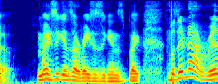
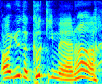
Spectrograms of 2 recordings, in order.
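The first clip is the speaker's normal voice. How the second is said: higher, sneering put-on voice; mock taunt; 8 semitones higher than usual. Robbers taunting the cousin, higher mock sneer. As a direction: taunt him like a street tough.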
